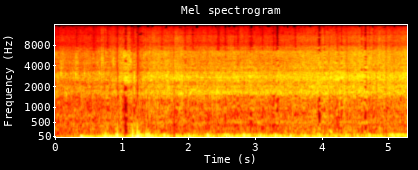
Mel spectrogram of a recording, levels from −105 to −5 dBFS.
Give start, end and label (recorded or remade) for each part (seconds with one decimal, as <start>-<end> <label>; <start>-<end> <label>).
0.0-0.7 remade; 0.7-1.4 recorded; 1.4-2.6 remade; 2.6-4.7 recorded; 4.7-5.3 remade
